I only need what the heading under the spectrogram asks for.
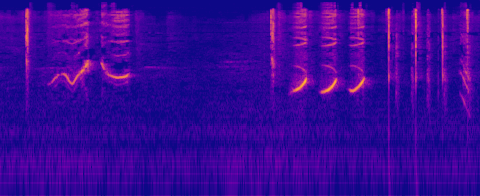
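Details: Pet green parrots giving a twisting whistled phrase, then three quick rising whistles in a row, with sharp clicks and taps scattered through the quiet background.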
